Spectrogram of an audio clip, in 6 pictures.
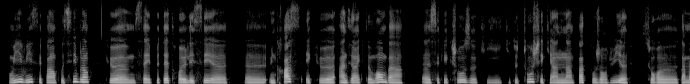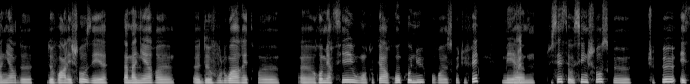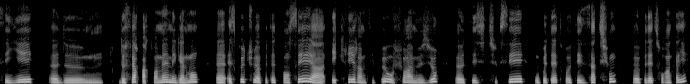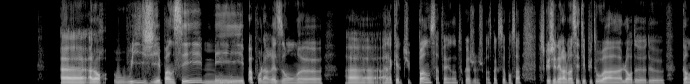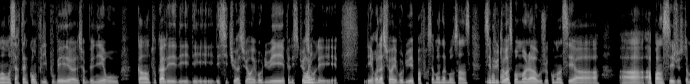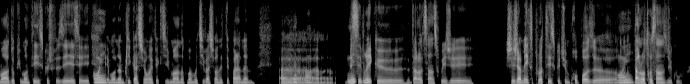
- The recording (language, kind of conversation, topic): French, advice, Comment demander un retour honnête après une évaluation annuelle ?
- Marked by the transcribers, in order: tapping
